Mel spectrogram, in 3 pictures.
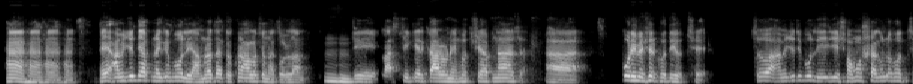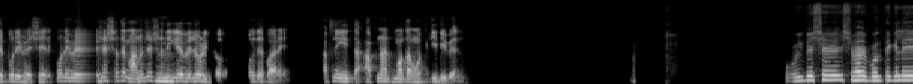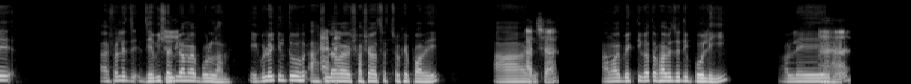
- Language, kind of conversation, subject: Bengali, unstructured, প্লাস্টিক দূষণ আমাদের পরিবেশে কী প্রভাব ফেলে?
- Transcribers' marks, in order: other background noise; static; distorted speech; "সচরাচর" said as "সসরাচর"; "তাহলে" said as "আহলে"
